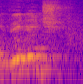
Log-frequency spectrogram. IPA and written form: ˈvɪlɪʤ (village)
